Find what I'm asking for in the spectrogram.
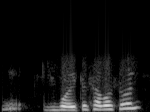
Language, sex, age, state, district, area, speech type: Assamese, female, 18-30, Assam, Barpeta, rural, conversation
